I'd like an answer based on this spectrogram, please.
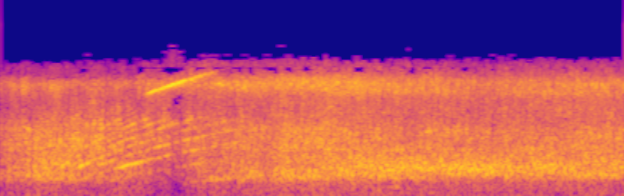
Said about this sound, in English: Several U.S. Army Chinook helicopters prepared early Sunday on the Iraq-Kuwait border for a mission deep inside Iraq.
